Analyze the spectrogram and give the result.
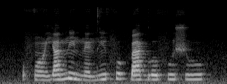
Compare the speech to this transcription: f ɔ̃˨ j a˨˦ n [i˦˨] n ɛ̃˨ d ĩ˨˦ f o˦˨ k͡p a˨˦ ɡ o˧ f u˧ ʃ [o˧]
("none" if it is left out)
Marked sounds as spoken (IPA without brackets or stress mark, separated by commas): ĩ˦˨, u˧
